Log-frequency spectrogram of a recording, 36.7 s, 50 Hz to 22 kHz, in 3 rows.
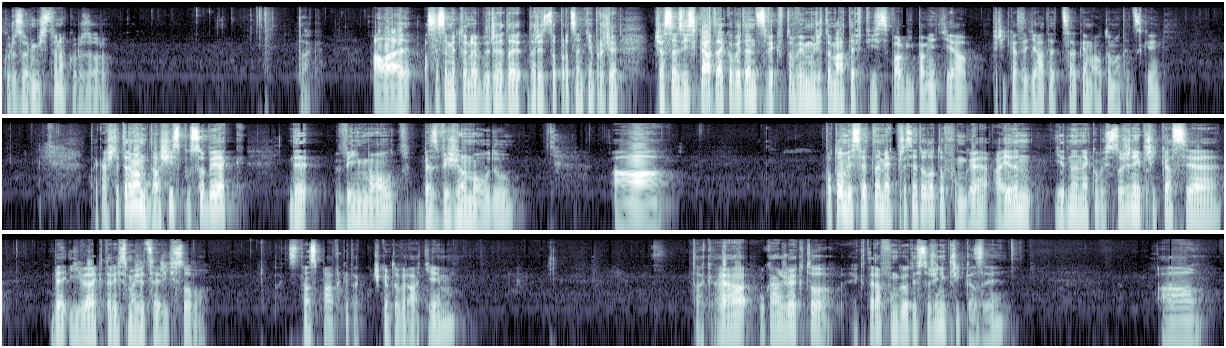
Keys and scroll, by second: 1.3-3.7 typing, 11.7-13.3 typing, 18.6-19.3 typing, 24.2-25.3 typing, 26.4 Escape, 27.1 u, 34.1-35.0 typing.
